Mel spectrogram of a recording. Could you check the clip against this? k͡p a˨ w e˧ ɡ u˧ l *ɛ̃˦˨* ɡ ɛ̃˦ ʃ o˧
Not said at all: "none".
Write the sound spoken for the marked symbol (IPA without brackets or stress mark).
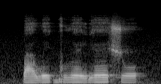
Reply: ɛ̃˧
